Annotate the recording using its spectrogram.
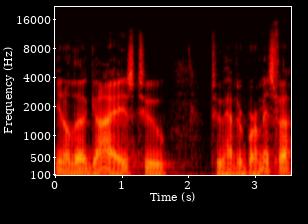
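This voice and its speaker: A man speaks with vocal fry at a very deep, low pitch. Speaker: theologian and author. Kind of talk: lecture. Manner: halting, repeated syllables.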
